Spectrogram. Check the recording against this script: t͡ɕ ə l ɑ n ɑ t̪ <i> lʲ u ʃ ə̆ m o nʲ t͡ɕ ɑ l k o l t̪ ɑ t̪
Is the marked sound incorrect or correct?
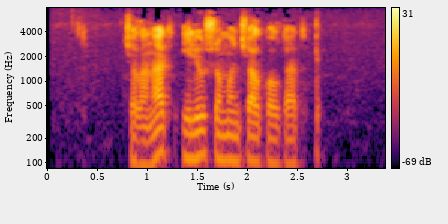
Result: correct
